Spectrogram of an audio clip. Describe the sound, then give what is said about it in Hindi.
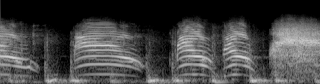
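A cat meows loudly, four or five drawn-out, wavering calls in quick succession, the last one harsher and more strained. “Master जी की आ गई चिट्ठी, चिट्ठी में से निकली बिल्ली, चिट्ठी में से निकली बिल्ली।”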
